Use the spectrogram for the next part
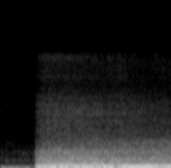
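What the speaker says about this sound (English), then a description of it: "Both cars away clean, side by side." Two drag race cars launch side by side, a quiet lead-in suddenly swallowed by a loud, sustained engine roar that holds steady at full power.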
